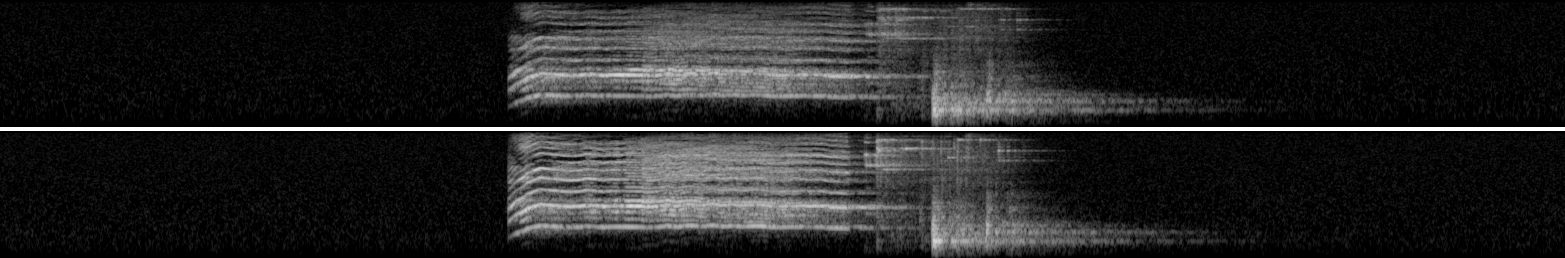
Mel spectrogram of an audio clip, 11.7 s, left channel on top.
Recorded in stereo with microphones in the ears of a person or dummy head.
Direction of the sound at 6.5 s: 60° right (ahead or behind).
